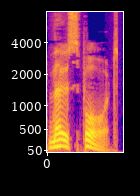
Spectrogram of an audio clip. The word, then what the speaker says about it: Mosport: The name Mosport is a contraction of motorsport came from the enterprise form to build the track. It is pronounced is the two words actually sound. Most sport history.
